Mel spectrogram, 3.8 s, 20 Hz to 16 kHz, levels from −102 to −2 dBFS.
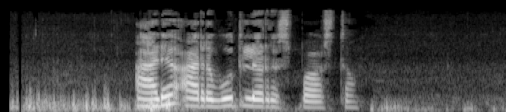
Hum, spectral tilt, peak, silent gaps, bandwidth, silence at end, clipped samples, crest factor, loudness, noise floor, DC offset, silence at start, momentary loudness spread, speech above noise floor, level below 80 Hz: none; -5.5 dB/octave; -2 dBFS; none; 11.5 kHz; 1.15 s; under 0.1%; 20 dB; -19 LUFS; -51 dBFS; under 0.1%; 0.1 s; 21 LU; 32 dB; -56 dBFS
